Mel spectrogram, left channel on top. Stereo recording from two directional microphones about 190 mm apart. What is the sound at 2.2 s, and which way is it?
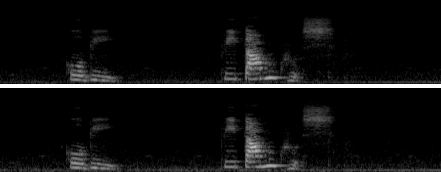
A child's voice, 15° right (ahead or behind).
